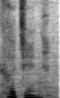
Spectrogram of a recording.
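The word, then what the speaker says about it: Keqing: Just call me Kuching. Kaching. I have been pronouncing it wrong all this time, and I'm proud of that.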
